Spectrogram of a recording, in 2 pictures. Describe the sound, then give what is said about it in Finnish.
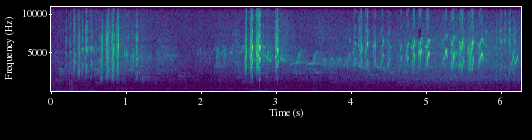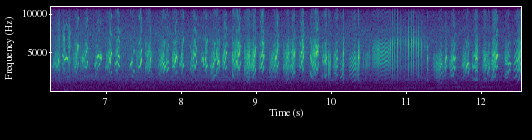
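A pair of swallows calls busily in a yard in late spring: bright, rapid chattering notes that start briefly, pause, then pour out nearly nonstop, clear with no voices. “Sama pari samaan pihaan ja esittäytyy kuuluvasti.”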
